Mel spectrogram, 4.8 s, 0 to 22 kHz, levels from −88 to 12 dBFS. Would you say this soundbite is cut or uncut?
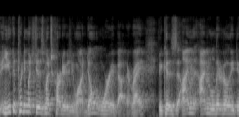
uncut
